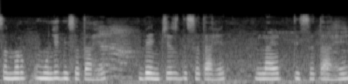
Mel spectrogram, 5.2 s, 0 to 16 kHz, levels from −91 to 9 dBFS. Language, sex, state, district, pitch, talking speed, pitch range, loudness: Marathi, female, Maharashtra, Pune, 245 Hz, 115 wpm, 235-255 Hz, -16 LUFS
